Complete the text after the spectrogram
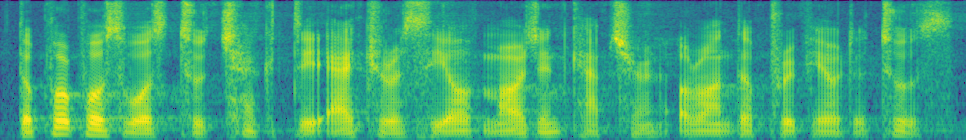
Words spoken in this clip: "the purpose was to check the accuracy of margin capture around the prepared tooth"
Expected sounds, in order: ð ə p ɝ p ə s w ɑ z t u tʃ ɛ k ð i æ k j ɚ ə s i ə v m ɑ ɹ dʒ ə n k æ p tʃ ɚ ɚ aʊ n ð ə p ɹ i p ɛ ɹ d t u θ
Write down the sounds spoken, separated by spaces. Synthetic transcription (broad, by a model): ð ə p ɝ p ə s w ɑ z t u tʃ ɛ k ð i æ k j ɚ ə s i ə v m ɑ ɹ dʒ ə n k æ p tʃ ɚ ɚ aʊ n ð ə p ɹ i p ɛ ɹ d t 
